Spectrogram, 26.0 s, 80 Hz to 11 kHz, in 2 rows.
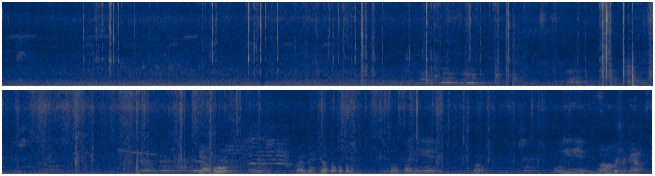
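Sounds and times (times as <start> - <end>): small clicks and metallic ticks: 1.6 - 10.3.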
